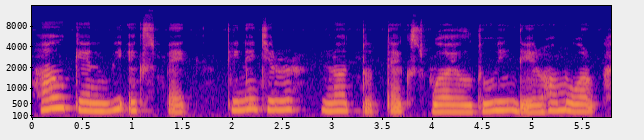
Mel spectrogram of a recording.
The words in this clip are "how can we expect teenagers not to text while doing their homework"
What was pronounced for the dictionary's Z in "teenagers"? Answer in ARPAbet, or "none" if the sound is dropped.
none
